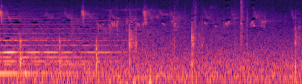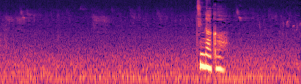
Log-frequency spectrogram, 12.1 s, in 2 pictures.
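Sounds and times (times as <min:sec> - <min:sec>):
low hiss: 0:00.0 - 0:03.8
bird chirps: 0:00.0 - 0:05.5.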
